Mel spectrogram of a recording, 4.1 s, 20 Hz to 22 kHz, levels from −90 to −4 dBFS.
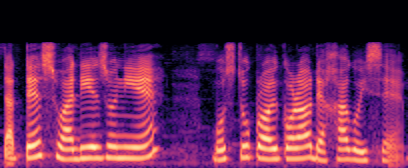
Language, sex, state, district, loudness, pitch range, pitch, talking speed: Assamese, female, Assam, Kamrup Metropolitan, -14 LUFS, 235-270 Hz, 260 Hz, 115 wpm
